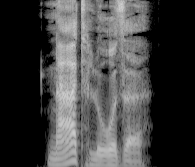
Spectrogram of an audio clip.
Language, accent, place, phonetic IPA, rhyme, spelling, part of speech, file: German, Germany, Berlin, [ˈnaːtloːzə], -aːtloːzə, nahtlose, adjective, De-nahtlose.ogg
- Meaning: inflection of nahtlos: 1. strong/mixed nominative/accusative feminine singular 2. strong nominative/accusative plural 3. weak nominative all-gender singular 4. weak accusative feminine/neuter singular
